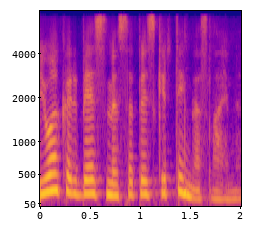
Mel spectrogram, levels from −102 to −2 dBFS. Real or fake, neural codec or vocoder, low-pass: fake; codec, 16 kHz, 0.7 kbps, FocalCodec; 7.2 kHz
